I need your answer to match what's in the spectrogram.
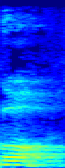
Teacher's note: क बोलेंगे तो हम लोग के कंठ के माध्यम से ये स्वर निकलते हैं, जिसको हम लोग कंठ इसको बोलते हैं।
